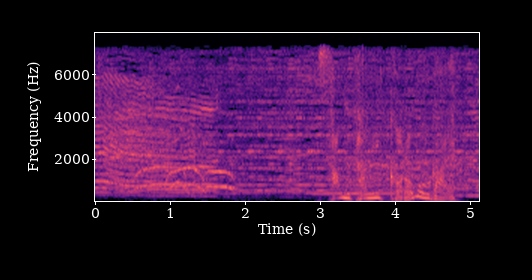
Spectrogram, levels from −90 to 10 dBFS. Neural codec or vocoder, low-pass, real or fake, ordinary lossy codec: none; 7.2 kHz; real; AAC, 32 kbps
